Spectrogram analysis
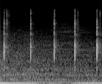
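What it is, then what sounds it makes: Hollow-sounding electrolytic capacitor. A screwdriver taps a spot on an aluminium electrolytic capacitor can several times, giving short, bright, hollow-sounding clicks over a steady low hum. The capacitor sounds hollow rather than solid, which is abnormal.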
